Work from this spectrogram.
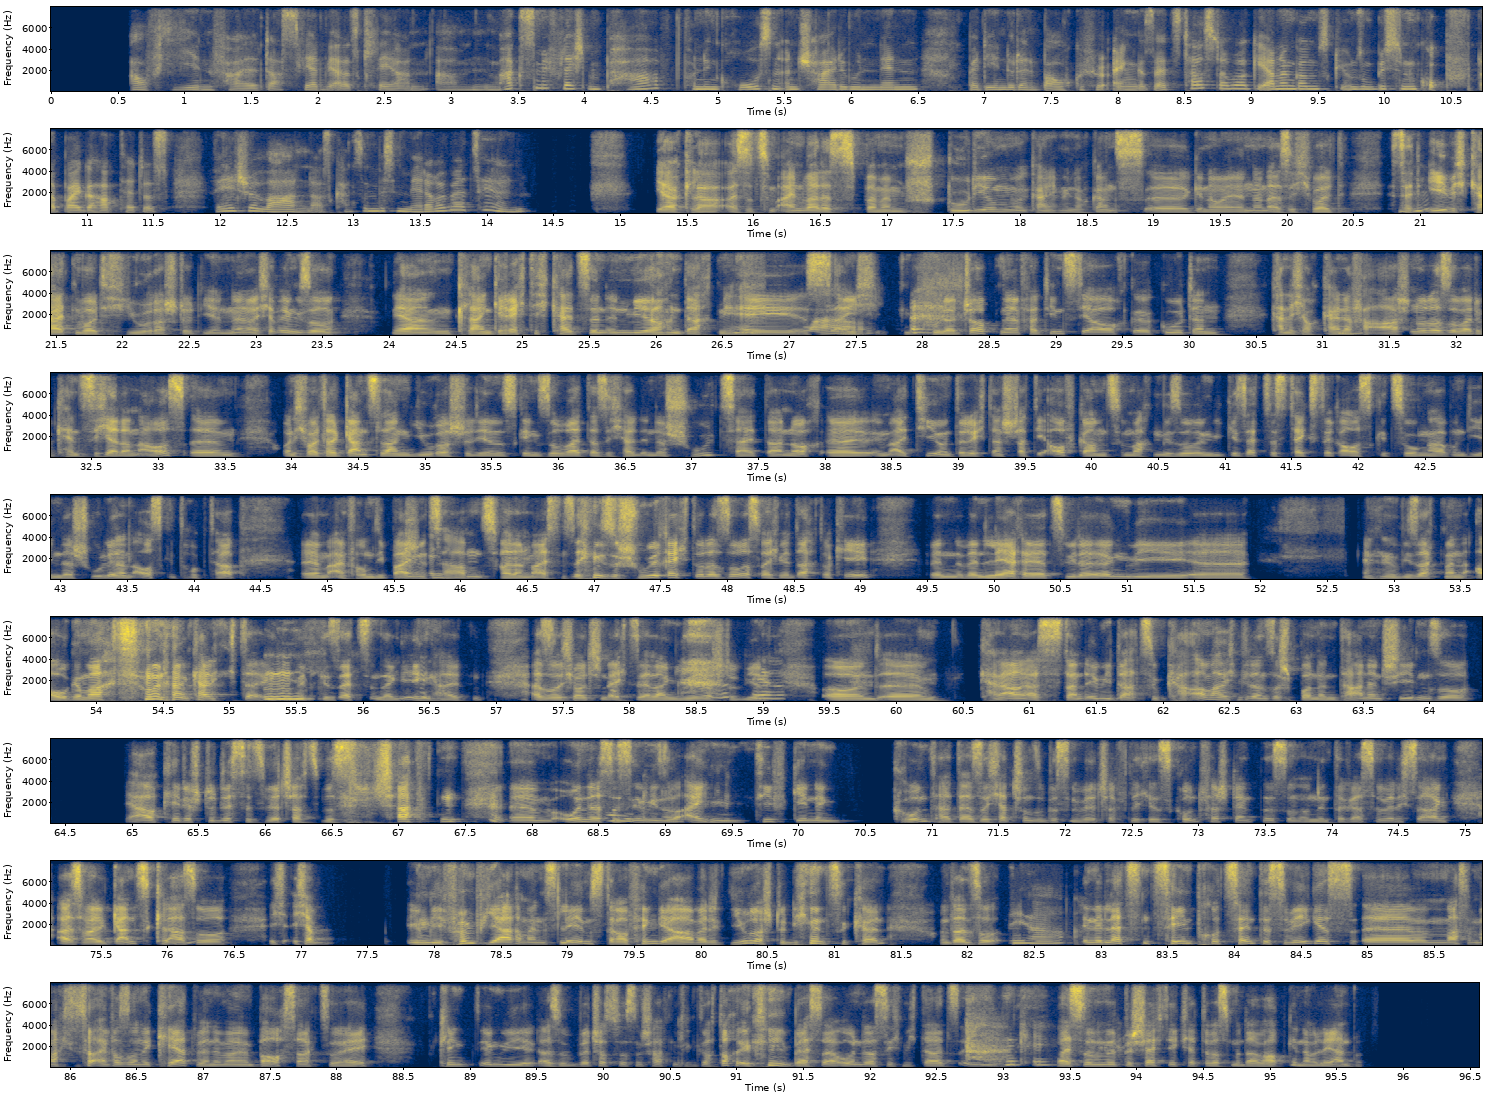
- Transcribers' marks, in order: other noise; laughing while speaking: "irgendwie so"; laughing while speaking: "und dann kann ich da"; giggle; laugh; "spontan" said as "sponentan"; laughing while speaking: "Wirtschaftswissenschaften"; laughing while speaking: "studieren"; laughing while speaking: "irgendwie"; chuckle
- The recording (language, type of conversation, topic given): German, advice, Wie entscheide ich bei wichtigen Entscheidungen zwischen Bauchgefühl und Fakten?
- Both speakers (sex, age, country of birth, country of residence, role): female, 30-34, Ukraine, Germany, advisor; male, 25-29, Germany, Germany, user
